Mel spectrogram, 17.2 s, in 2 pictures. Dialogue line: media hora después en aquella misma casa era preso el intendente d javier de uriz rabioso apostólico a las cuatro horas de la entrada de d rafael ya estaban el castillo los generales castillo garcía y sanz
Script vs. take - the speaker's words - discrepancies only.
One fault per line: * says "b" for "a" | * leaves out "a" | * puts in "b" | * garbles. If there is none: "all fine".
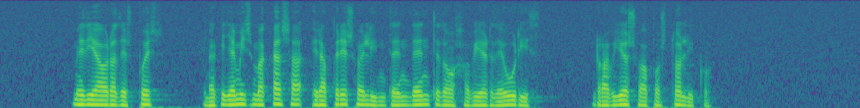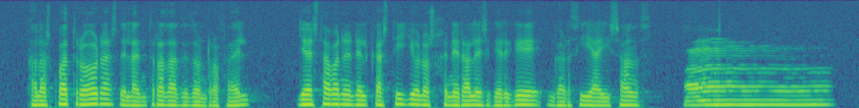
* puts in "en"
* says "guergué" for "castillo"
